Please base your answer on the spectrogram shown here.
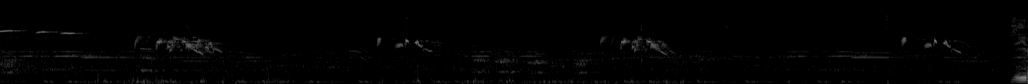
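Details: During a trapping session on 27/11/2017, a red-whiskered bulbul decoy sings brief, bright warbled bursts roughly every two seconds, faint against constant hiss, ending with a sharp knock.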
